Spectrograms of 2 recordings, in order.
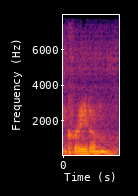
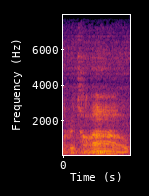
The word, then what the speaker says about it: kratom: say it people say kratom oh you're the only one I've heard sacred Kong people in it's a Thai word people in Thailand call it Croton so people in the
